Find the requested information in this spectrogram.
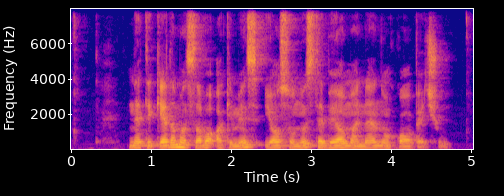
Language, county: Lithuanian, Tauragė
